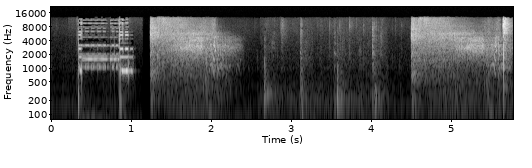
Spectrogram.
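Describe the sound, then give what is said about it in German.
A bright electronic door chime on a starship rings in two quick bursts as Captain Satchel presses the bell button, followed by loud airy whooshes and scattered mechanical clicks, with no voices. “Was ist das denn für ein Geräusch? Das ist ein Klingelton. Es möchte jemand hereingelassen werden.”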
